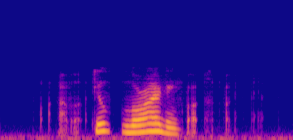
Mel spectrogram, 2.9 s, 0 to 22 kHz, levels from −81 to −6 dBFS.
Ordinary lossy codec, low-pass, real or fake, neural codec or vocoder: MP3, 24 kbps; 3.6 kHz; fake; autoencoder, 22.05 kHz, a latent of 192 numbers a frame, VITS, trained on many speakers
